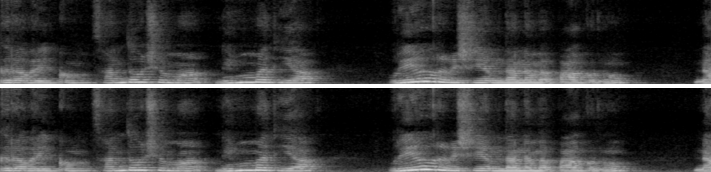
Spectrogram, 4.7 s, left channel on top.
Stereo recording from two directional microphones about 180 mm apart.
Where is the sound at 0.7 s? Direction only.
20° right (ahead or behind).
